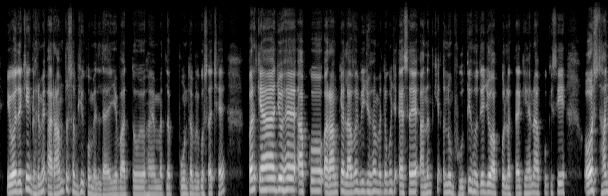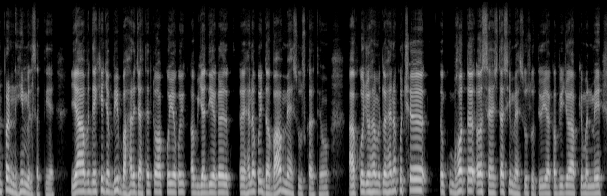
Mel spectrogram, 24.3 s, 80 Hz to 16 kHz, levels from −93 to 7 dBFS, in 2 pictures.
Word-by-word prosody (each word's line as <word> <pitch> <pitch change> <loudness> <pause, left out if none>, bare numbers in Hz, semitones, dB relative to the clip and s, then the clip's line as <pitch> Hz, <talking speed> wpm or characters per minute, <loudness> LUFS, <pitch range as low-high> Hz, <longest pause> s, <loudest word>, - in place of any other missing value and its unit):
एक 150 - +4
ओर 170 +2 +10
देखिए 175 +5 +3
घर 130 +2 -4
में 185 +5 -2
आराम 130 +6 0
तो 220 - -4
सभी 165 -6 -5
को 145 -3 -6
मिलता 110 -3 -5
है 105 +1 -3
ये 120 - -3
बात 115 -1 -3
तो 120 0 -4 0.2
है 120 0 -4
मतलब 120 -1 -7
पूर्णतः 130 -1 -3
बिल्कुल 120 +1 -6
सच 455 - -3
है। - - -2 0.5
पर 195 +2 +7
क्या 205 +1 +8
जो 210 0 +5
है 205 +1 +6
आपको 175 +2 +1
आराम 150 +1 +3
के - - 0
अलावा 160 +1 +2
भी 175 0 -4
जो 165 -1 -4
है 180 - -1
मतलब 165 0 -4
कुछ 175 0 -5
ऐसे 165 +3 +4
आनंद 150 +3 -4
की - - -11
अनुभूति 130 -2 -5
होती 160 -1 -2
है 160 - -1
जो 155 0 +3
आपको 135 +1 -1
लगता 120 -1 -3
है 130 - +2
कि 140 +2 -10
है 140 - -3
ना 145 0 -2
आपको 140 0 -7
किसी 155 +3 -3 0.4
और 190 - +8
स्थान 165 -2 -3
पर 205 - +5
नहीं 155 +1 -2
मिल 140 -7 -2
सकती 110 0 -11
है। 105 -1 -6 0.4
या 165 +4 +6
आप 170 -1 +2
देखिए 170 +4 -1
जब 170 -4 -2
भी 195 +5 0
बाहर 155 +3 0
जाते 140 +2 -1
हैं 155 - -6
तो 165 - +3
आपको 160 0 0
या 160 0 +3
कोई 165 0 -4
अब 145 0 -1
यदि 150 +1 +1
अगर 155 +1 +3 0.3
अ, - - -1
है 140 +2 0
ना 170 - +3
कोई 180 +2 -3
दबाव 170 +7 +2
महसूस 130 -6 -5
करते 115 +1 -5
हो, 125 0 -7 0.4
आपको 145 +5 +2
जो 165 0 +2
है 165 - +2
मतलब 160 +1 +1
है 170 - +1
ना 185 - -1
कुछ 190 +1 -6
अ, 195 -1 +4 0.5
बहुत 180 +5 +1
असहजता 165 -4 +2
सी 165 +2 -7
महसूस 135 -1 -5
होती 125 0 -9
हो 135 - -4
या 135 -1 +1
कभी 135 +2 -3
जो 145 +1 -2
है 140 - +4
आपके 135 +1 -4
मन 130 -1 -4
में 140 +1 0
150 Hz, 245 wpm, -23 LUFS, 130-170 Hz, 0.5 s, ओर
